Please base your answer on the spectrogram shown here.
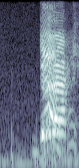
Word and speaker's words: draakje: Draakje. Drag it. Yeah, you pronounce it exactly like we do there.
